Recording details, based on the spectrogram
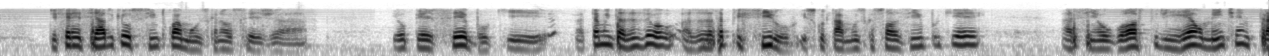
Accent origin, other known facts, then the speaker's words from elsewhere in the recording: Santo André, São Paulo, Brazil; Eu sou de Santo André.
